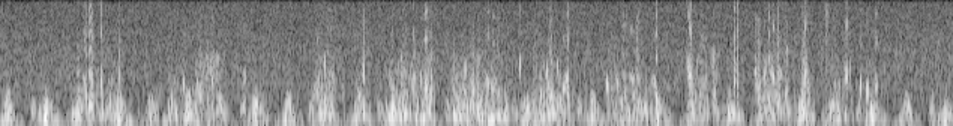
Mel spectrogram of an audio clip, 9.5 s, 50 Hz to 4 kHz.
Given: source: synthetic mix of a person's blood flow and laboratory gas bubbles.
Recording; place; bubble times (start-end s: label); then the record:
Doppler ultrasound of blood flow; precordium
0.69-1.26 s: bubbles
1.66-1.88 s: bubbles
1.91-2.22 s: bubbles
2.41-2.49 s: bubbles
3.12-3.38 s: bubbles
3.41-3.47 s: bubbles
3.55-3.72 s: bubbles
3.83-4.35 s: bubbles
4.48-5.11 s: bubbles
5.16-5.74 s: bubbles
6.02-6.68 s: bubbles
6.86-7.20 s: bubbles
7.31-7.42 s: bubbles
7.51-7.93 s: bubbles
7.97-8.18 s: bubbles
8.24-8.79 s: bubbles
From the record:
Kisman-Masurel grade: 332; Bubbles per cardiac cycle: rolling drumbeat, 9 or more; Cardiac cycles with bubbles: 50 to 99%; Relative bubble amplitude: moderate (0.250 to 0.450); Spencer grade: 3 (all of the cardiac periods contain showers or single bubble signals, but not dominating or overriding the cardiac motion signals); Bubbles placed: anywhere in the cardiac cycle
